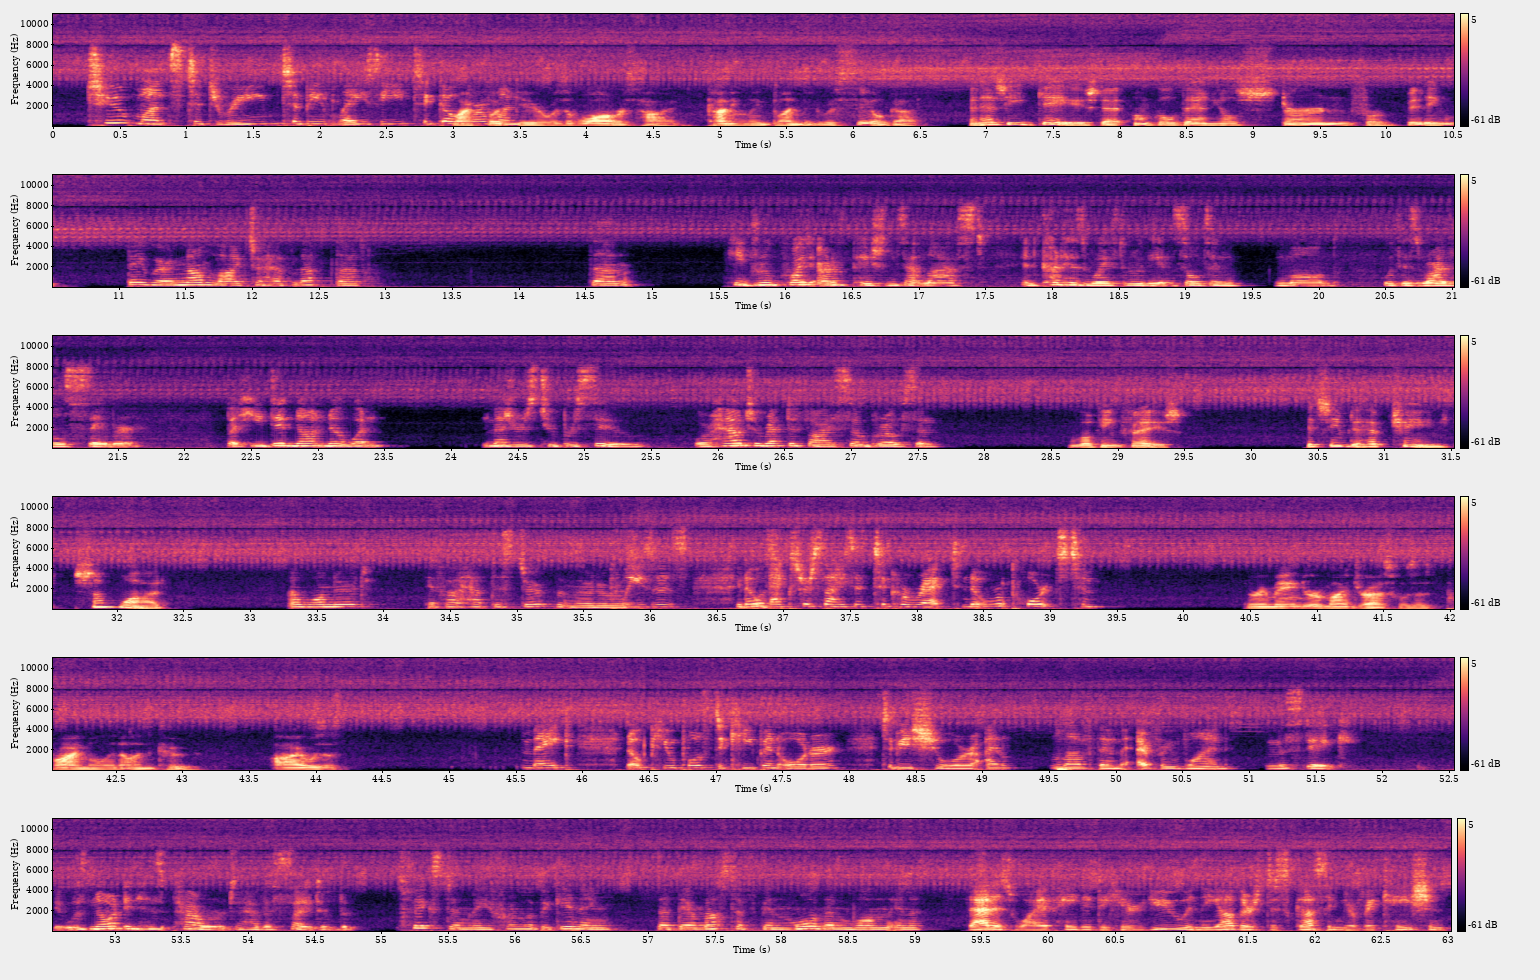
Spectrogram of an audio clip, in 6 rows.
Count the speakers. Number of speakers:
5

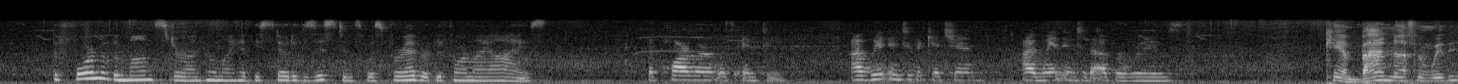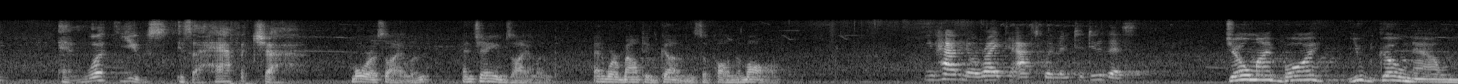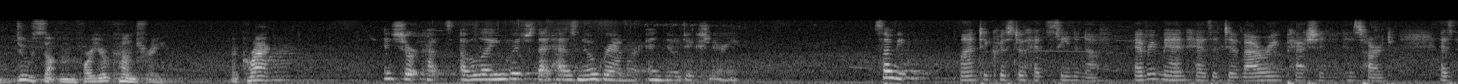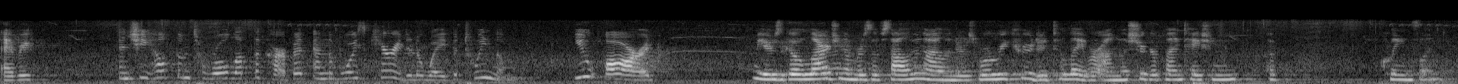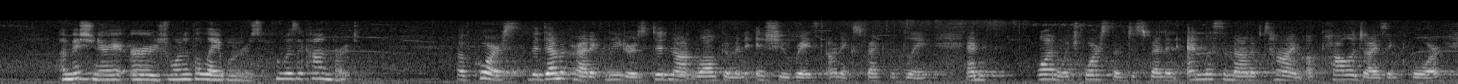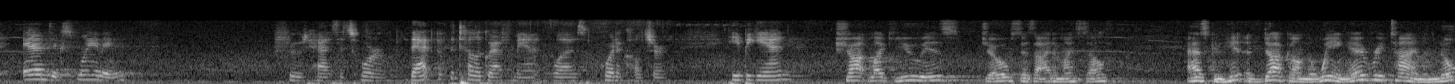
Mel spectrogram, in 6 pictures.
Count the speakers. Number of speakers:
9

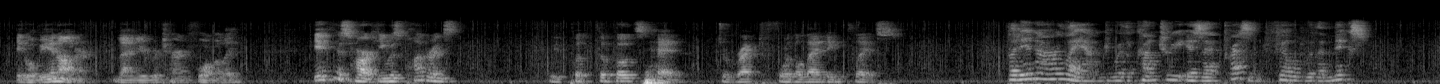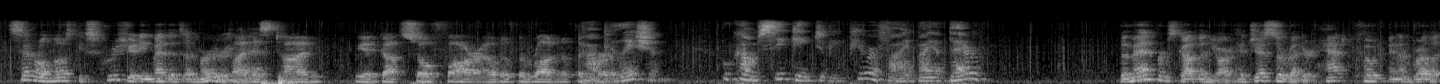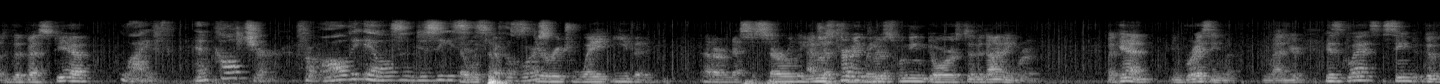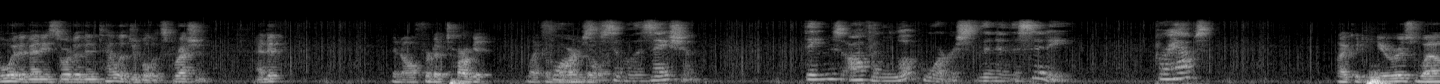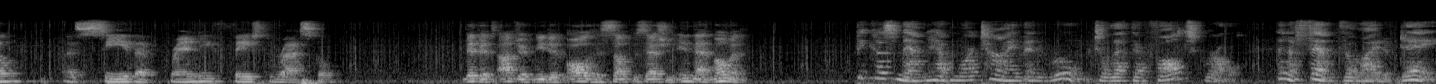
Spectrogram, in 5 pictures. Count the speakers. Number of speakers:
3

